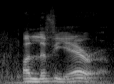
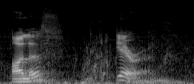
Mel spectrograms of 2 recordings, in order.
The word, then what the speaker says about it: Oliveira: name I've heard it I kept calling him calling him oliviera how that doesn't even work so it's Olive Aaron yeah he was previously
